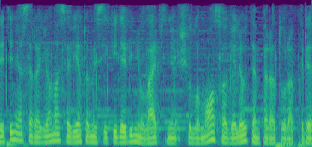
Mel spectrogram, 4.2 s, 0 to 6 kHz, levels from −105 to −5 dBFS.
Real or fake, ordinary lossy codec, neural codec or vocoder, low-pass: real; AAC, 24 kbps; none; 5.4 kHz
